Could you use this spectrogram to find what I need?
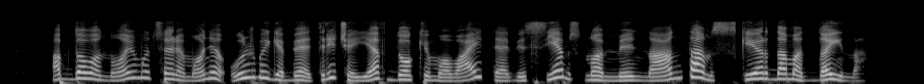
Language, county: Lithuanian, Utena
